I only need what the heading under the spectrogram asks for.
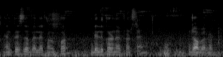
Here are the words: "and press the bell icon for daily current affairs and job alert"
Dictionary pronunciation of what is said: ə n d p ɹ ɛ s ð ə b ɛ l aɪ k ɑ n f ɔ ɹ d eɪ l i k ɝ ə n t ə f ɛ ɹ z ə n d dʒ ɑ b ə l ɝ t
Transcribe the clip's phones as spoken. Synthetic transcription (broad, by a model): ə n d p ɹ ɛ s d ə b ɛ l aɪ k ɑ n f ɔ ɹ d eɪ l i k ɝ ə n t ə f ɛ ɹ s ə dʒ ɑ b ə l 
